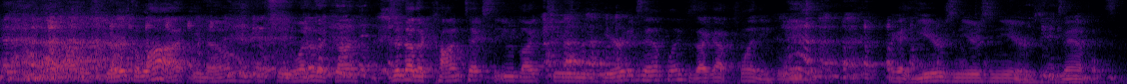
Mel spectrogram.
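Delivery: amused, chuckling as he talks; laughing. Real, not acted. Laughs while answering request.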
